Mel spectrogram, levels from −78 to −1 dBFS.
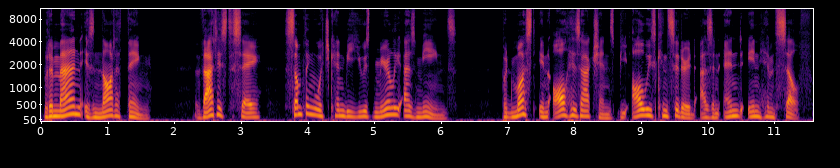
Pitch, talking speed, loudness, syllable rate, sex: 145 Hz, 170 wpm, -23 LUFS, 4.5 syllables/s, male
